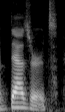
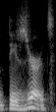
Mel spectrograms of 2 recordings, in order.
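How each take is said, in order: First: DESERT as DEZ-ert, first syllable strong; front-stressed "desert", second syllable weak. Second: DESSERT as dih-ZERT, last syllable strong; back-stressed "dessert", first syllable weak; stress on the second syllable. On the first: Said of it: "重音在前面". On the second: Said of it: "重音往后挪". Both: Shown as a demonstration.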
